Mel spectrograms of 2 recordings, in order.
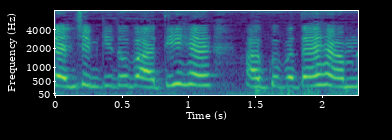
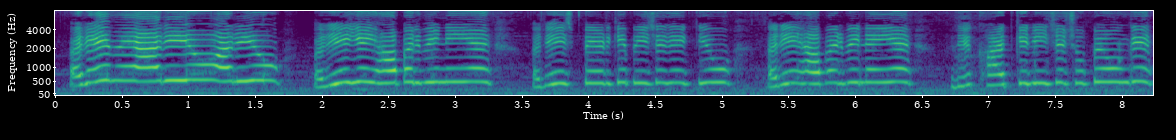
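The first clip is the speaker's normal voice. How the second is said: put-on high, bright child voice searching; a small girl hunting for hiding friends; little girl playing; 5 semitones higher than usual. Girl seeking her friends in hide and seek, high childish voice.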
